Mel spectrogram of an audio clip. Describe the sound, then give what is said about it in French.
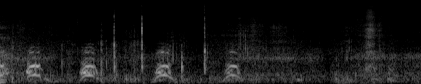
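An avalanche search dog in the snow barks four times in an uneven series, moderately loud, followed by quieter rustling and a few sharp clicks. “chien à bois.”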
